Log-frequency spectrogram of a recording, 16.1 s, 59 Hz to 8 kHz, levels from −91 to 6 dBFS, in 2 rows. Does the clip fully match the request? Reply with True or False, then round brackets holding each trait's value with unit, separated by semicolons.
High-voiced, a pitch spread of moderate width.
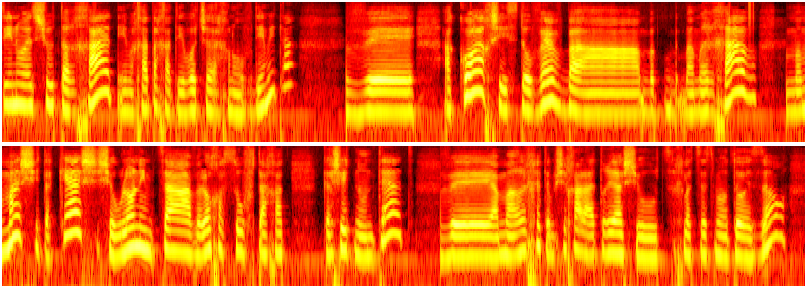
False (180 Hz; 4.5 semitones)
